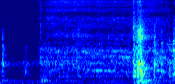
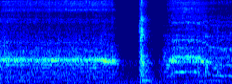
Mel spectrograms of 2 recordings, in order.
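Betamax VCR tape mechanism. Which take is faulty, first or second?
second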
